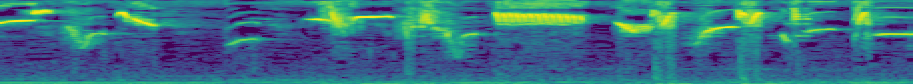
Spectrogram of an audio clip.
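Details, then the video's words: Black-throated canary in spirited long rolling song: swooping whistles mixed with a harsh buzzy rattle and clipped chirps, all high and rapidly delivered. "Tarikan Suara Blackthroat Super Gacor Ngerol Panjang"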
